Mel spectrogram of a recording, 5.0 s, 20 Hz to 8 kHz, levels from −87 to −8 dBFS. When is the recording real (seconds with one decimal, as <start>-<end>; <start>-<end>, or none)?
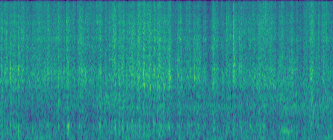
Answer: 0.0-1.1; 4.1-5.0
